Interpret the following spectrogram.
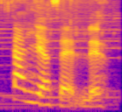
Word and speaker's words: tagliatelle: A terceira palavra é tagliatelle. Tagliatelle. Vou pedir para você vir comigo e começar pelo final. Le. Telle. Telle. Pense que está escrito te e separado le. Telle. Iatelle. Tagliatelle.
